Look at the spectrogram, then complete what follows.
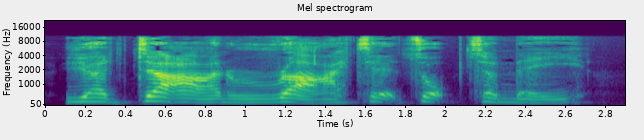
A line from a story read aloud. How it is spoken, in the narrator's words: Miss Trunchbull bellowed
